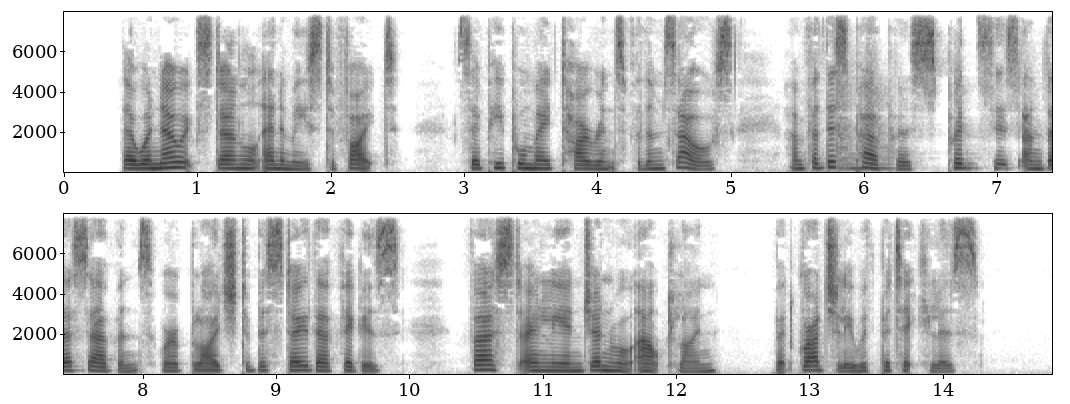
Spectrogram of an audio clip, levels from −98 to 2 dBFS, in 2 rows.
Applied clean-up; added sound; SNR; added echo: neural mask model DeepFilterNet 3.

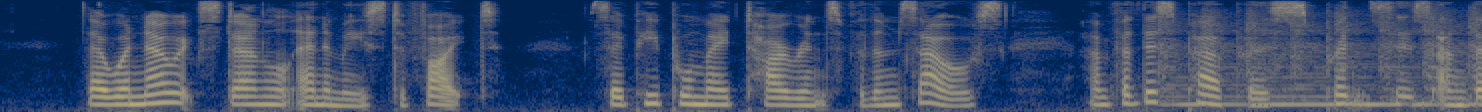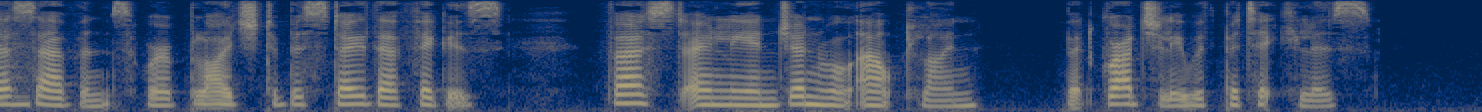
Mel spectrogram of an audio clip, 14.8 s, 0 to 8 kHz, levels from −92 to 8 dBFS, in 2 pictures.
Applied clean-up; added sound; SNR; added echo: none; Electric guitar; 7 dB; none.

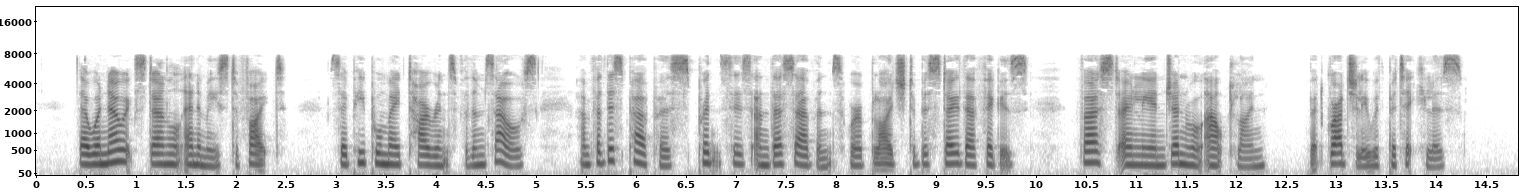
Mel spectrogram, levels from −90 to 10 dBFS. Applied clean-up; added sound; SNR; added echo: none; none; none; none.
